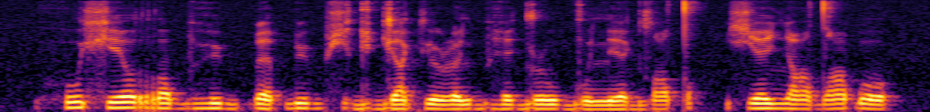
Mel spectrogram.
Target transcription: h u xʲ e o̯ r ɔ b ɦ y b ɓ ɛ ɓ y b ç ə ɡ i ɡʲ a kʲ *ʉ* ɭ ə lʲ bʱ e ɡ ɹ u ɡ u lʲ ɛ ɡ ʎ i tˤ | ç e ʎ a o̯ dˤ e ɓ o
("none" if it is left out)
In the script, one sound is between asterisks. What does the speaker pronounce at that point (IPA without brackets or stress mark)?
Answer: u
